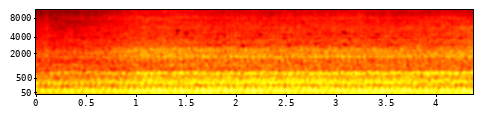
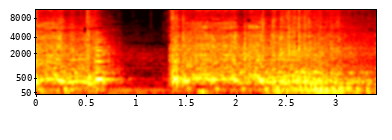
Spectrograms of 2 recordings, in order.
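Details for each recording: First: Carbureted Honda Vario scooter started on a cold morning: hard to start, stalls immediately, then idle rpm swings up and down unevenly; owner attributes it to a faulty choke (often a dead choke solenoid), causing high fuel consumption. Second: Carbureted Honda Vario scooter after the carburetor choke was closed off as a fix for hard starting and high fuel use: cranks briefly, catches with a sharp rise, then holds a steady, even idle with no hunting or surging.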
